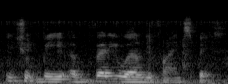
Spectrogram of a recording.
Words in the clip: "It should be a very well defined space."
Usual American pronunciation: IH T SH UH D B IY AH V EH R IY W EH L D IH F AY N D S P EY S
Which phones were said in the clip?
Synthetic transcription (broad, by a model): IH T SH UH D B IY AH V EH R IY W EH L D IH F AY N D S P EY S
